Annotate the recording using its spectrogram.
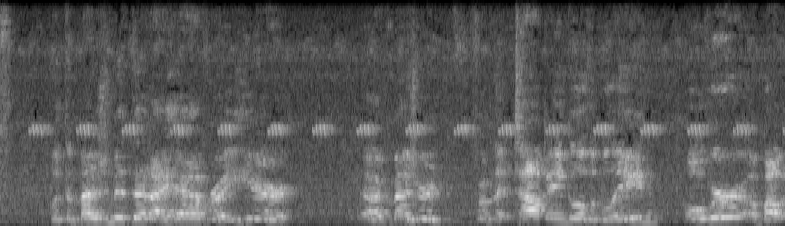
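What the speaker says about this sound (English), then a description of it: "If you can hear that cricket in the background" A cricket chirps steadily in the background, a thin, continuous high pulsing, while someone talks over it during woodworking on a hexagon fish tank stand.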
